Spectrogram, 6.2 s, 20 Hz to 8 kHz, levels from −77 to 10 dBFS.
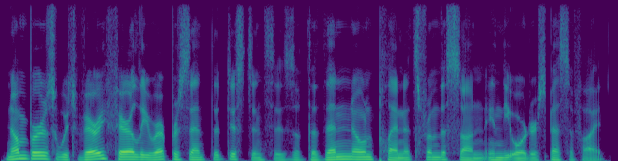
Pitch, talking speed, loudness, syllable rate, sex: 115 Hz, 185 wpm, -18 LUFS, 5.0 syllables/s, male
